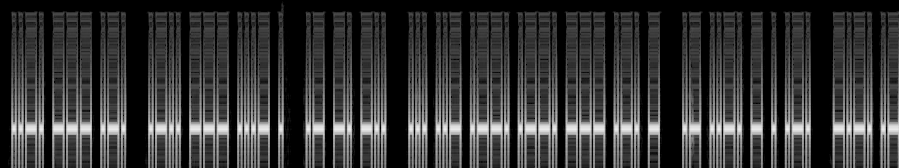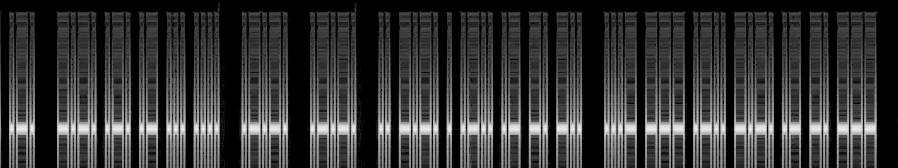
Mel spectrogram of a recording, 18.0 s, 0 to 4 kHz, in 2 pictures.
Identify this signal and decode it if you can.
Morse code, heard as a keyed tone, about 36 wpm, 550 Hz. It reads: FOR LOVE AND SUPPORT AFTER CAR CRASH <AR> <AR> ICELAND VOLCANO
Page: news headlines in morse code at 35 wpm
